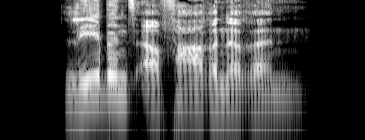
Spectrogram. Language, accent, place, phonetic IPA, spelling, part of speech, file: German, Germany, Berlin, [ˈleːbn̩sʔɛɐ̯ˌfaːʁənəʁən], lebenserfahreneren, adjective, De-lebenserfahreneren.ogg
- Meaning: inflection of lebenserfahren: 1. strong genitive masculine/neuter singular comparative degree 2. weak/mixed genitive/dative all-gender singular comparative degree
